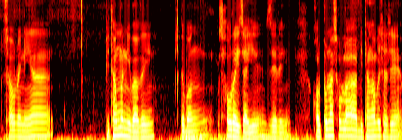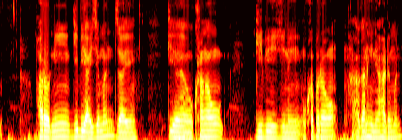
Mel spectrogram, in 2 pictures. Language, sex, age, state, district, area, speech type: Bodo, male, 18-30, Assam, Baksa, rural, spontaneous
